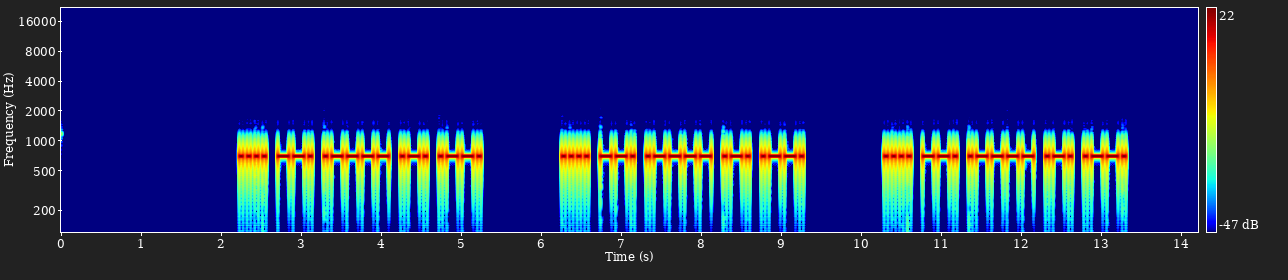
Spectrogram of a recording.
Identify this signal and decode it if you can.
Morse code, heard as a keyed tone, about 25 wpm, 700 Hz. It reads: HG1RP HG1RP HG1RP
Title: DXCC-100 Call Signs - 5 Characters - Repeated 3x - 25wpm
